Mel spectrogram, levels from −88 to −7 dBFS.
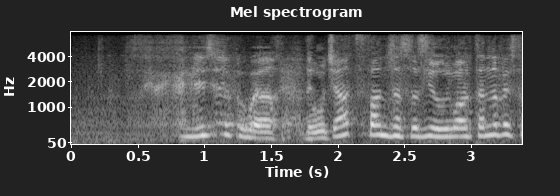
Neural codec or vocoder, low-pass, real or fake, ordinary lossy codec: codec, 16 kHz in and 24 kHz out, 0.6 kbps, FocalCodec, streaming, 2048 codes; 7.2 kHz; fake; none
